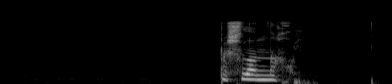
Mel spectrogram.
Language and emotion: Russian, angry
